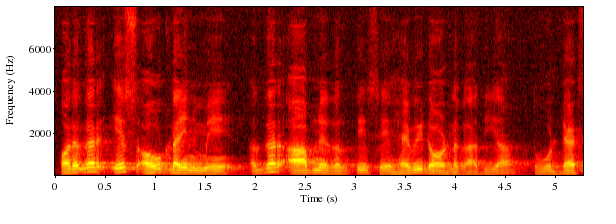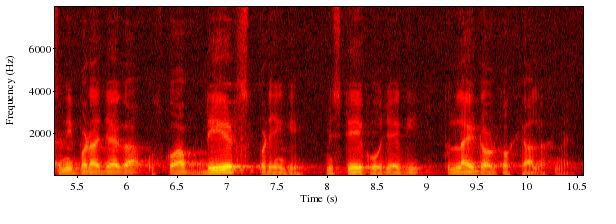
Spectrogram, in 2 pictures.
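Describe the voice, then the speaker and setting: Standing at a board, this Pakistani-accented man from Pakistan runs a shorthand lesson, going patiently through each step and restating the key terms. He speaks at a normal speed with few pauses, in a lowish, darkish voice with lively intonation. Long, hall-like reverb fills the recording.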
